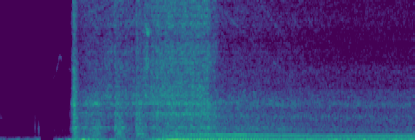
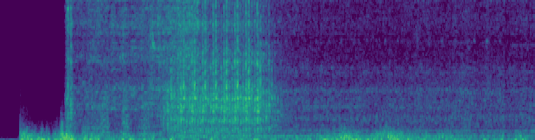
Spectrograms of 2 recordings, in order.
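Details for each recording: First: Toyota Corolla after repairing the intake cam gear start-up rattle without new parts, valve cover reinstalled: a quick catch, a brief rev flare, then a smooth even idle with no rattle. A healthy start. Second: Toyota Corolla petrol engine at cold start: about a second of metallic rattle from the intake VVT cam gear, then a settled idle; repairable without buying or removing the cam gear.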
